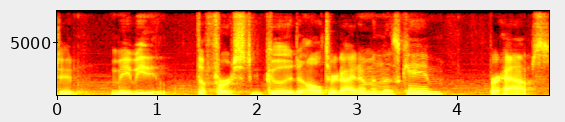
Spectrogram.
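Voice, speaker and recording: A man with lively intonation, music playing in the background. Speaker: video game critic. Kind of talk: video essay narration.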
